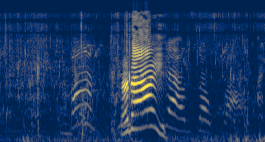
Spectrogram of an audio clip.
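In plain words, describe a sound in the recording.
A young girl calls out from the water.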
